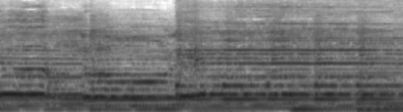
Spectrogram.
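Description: Small live band playing an instrumental passage between verses: held melody notes that change every second or two over sustained keyboard chords, with no singing.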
